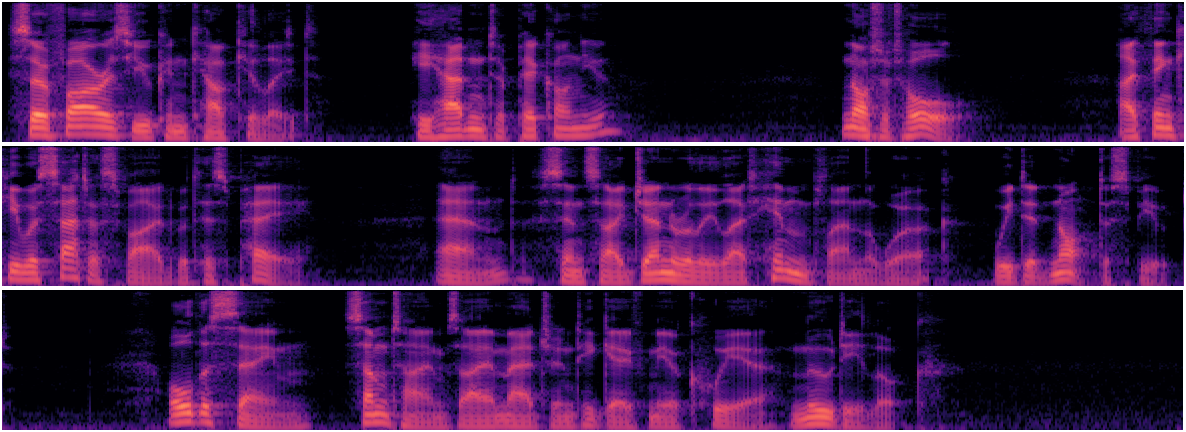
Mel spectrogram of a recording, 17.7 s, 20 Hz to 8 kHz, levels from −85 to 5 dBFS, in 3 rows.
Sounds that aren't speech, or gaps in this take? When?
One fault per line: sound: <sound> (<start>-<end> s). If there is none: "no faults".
no faults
